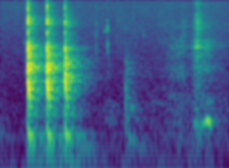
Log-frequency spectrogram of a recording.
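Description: Three loud, sharp knocks on a door in quick, even succession, followed by a fainter single tap and a soft low thump after a short pause. No one speaks.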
